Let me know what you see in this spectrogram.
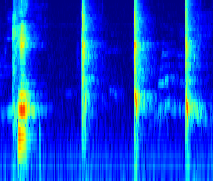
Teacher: The final sound is k, k, is a voiceless sound. There's no sound from our vocal cords.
